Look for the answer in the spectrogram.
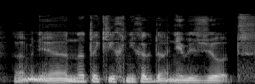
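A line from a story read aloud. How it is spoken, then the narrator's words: Sad. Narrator (Russian): грустно сказал Пьер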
